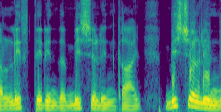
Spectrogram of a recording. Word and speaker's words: Michelin: 미슐린, 이거 이제 우리 보통 미슐랭이라고 하나? 그 프랑스 발음이고요. 영어 발음 미슐린.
